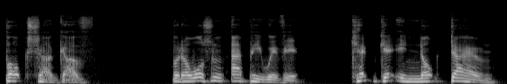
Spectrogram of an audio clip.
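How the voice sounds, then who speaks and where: A man voicing a big, slow, good-natured troll who used to box, talking in a deferential, simple way. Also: lively intonation, dry recording, clean studio sound. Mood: humble, plain. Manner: mumbling, booming, addresses boss as Gov.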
